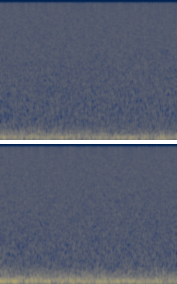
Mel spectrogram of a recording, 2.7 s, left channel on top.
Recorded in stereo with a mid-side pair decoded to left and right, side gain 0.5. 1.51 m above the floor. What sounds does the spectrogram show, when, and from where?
Only background noise.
